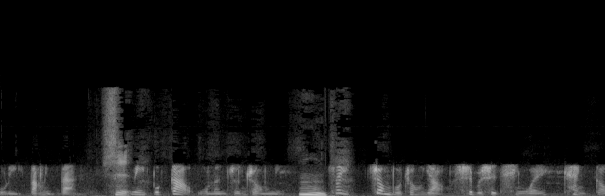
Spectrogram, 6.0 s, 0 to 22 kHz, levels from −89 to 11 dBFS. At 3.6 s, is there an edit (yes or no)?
no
